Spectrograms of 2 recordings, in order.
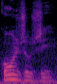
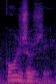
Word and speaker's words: cônjuge: Eu estou dizendo, Dido, que você pode ser ministro porque você pronuncia cônjuge. Você ainda agora estava falando, lendo um texto e pronunciou cônjuge.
